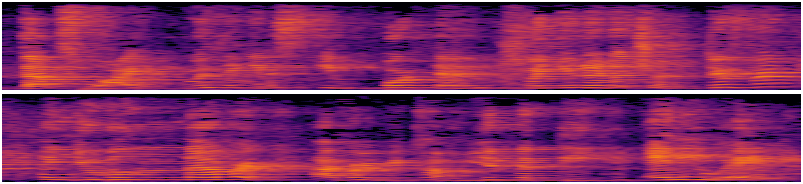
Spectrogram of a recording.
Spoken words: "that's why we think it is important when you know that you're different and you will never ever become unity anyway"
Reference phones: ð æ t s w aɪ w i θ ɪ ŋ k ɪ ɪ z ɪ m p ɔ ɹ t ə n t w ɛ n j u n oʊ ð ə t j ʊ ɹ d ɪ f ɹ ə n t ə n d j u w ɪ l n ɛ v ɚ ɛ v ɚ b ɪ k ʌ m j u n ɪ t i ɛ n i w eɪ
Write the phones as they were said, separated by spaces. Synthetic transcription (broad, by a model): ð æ t s w aɪ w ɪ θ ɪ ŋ ɪ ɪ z ɪ m p ɔ ɹ t ə n t w ɛ n j u n oʊ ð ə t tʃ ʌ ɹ d ɪ f ɹ ə n t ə n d j u w ɪ l n ɛ v ɚ ɛ v ɚ b ɪ k ʌ m j u n ɪ t i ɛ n i w eɪ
